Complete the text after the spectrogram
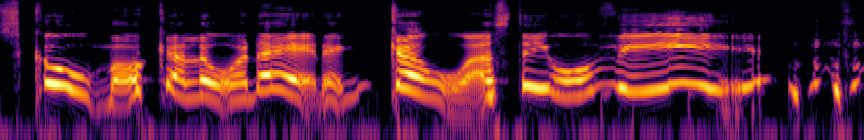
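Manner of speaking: put-on near-tears Gothenburg accent, very high and very slow. Retelling a man at the book fair exclaiming, imitating weepy Gothenburg dialect. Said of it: "låter som att man alltid ska vara på väg att börja gråta".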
